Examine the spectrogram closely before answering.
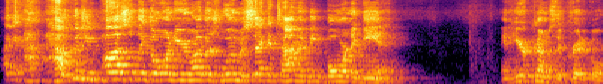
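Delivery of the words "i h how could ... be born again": high-pitched, incredulous mock exasperation; confused, frustrated Nicodemus. Nicodemus answers Jesus about being born again, exasperated and confused. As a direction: act out baffled protest, voice pitched way up. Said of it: "he's either confused or frustrated or angry".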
